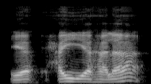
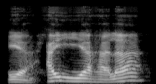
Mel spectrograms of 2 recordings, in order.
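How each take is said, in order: No difference in how they are said.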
